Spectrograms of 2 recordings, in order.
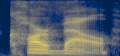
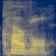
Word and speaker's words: Carvel: use a tool called carvel or sorry carvel i keep getting yelled at cause i'm pronouncing it like the ice cream i guess i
